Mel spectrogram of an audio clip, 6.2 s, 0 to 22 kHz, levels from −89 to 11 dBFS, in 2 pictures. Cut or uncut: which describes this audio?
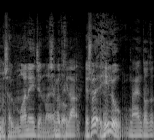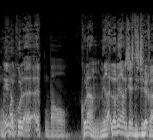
cut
